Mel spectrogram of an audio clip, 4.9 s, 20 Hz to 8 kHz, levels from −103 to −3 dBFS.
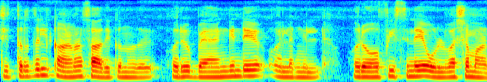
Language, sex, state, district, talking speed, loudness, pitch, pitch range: Malayalam, male, Kerala, Kasaragod, 125 wpm, -19 LUFS, 155 Hz, 150-165 Hz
